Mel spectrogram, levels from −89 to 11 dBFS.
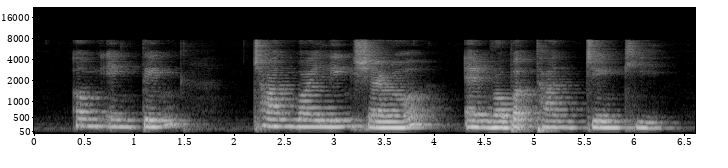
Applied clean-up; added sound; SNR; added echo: none; none; none; reverberation time 0.5 s.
